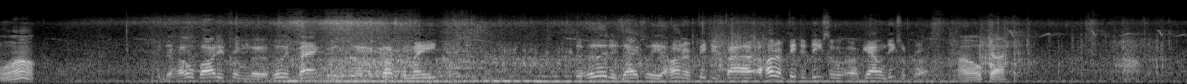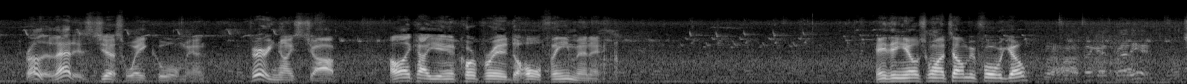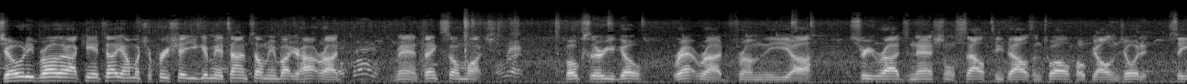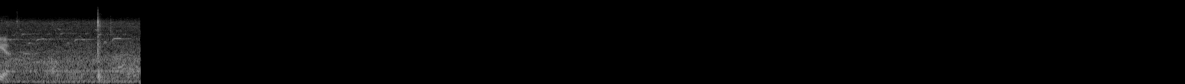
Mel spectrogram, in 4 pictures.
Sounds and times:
Speech: 0.0s - 0.4s, 1.6s - 4.4s, 5.7s - 10.1s, 12.1s - 15.2s, 15.8s - 18.0s, 20.6s - 35.8s
Truck: 0.0s - 11.9s
Outside, rural or natural: 0.0s - 37.0s.

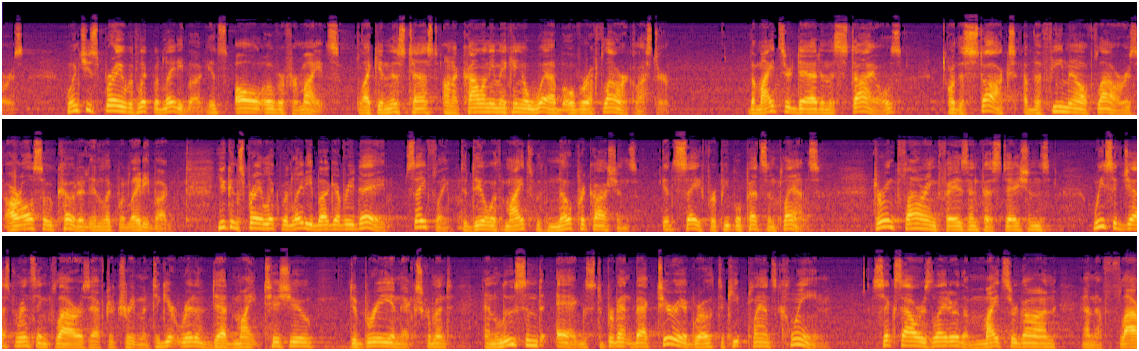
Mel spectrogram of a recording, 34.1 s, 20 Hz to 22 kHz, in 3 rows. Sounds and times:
Speech: 0.0s - 6.7s, 7.4s - 34.0s.

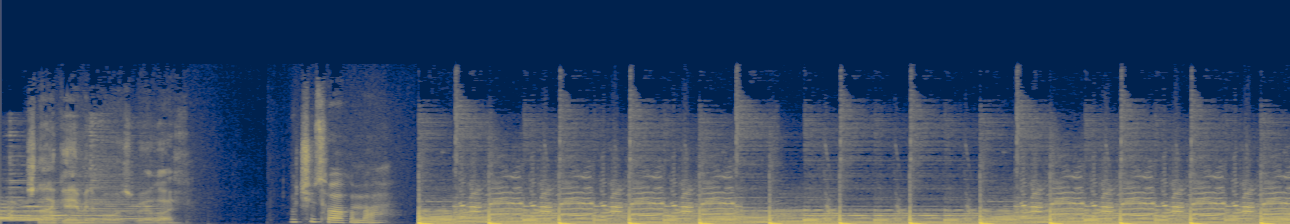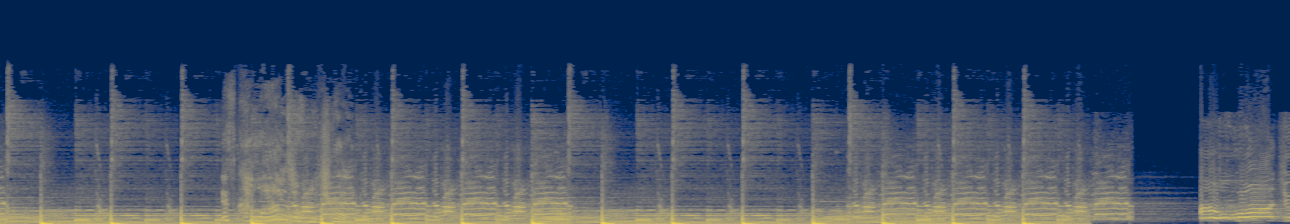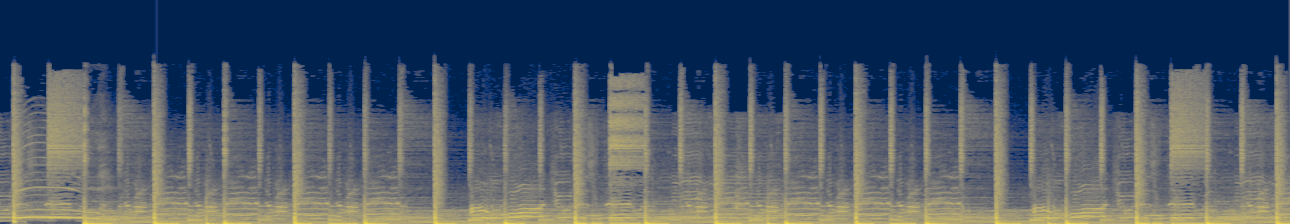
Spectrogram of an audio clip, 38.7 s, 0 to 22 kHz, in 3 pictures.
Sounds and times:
Music: 0.0s - 1.8s, 4.2s - 38.7s.

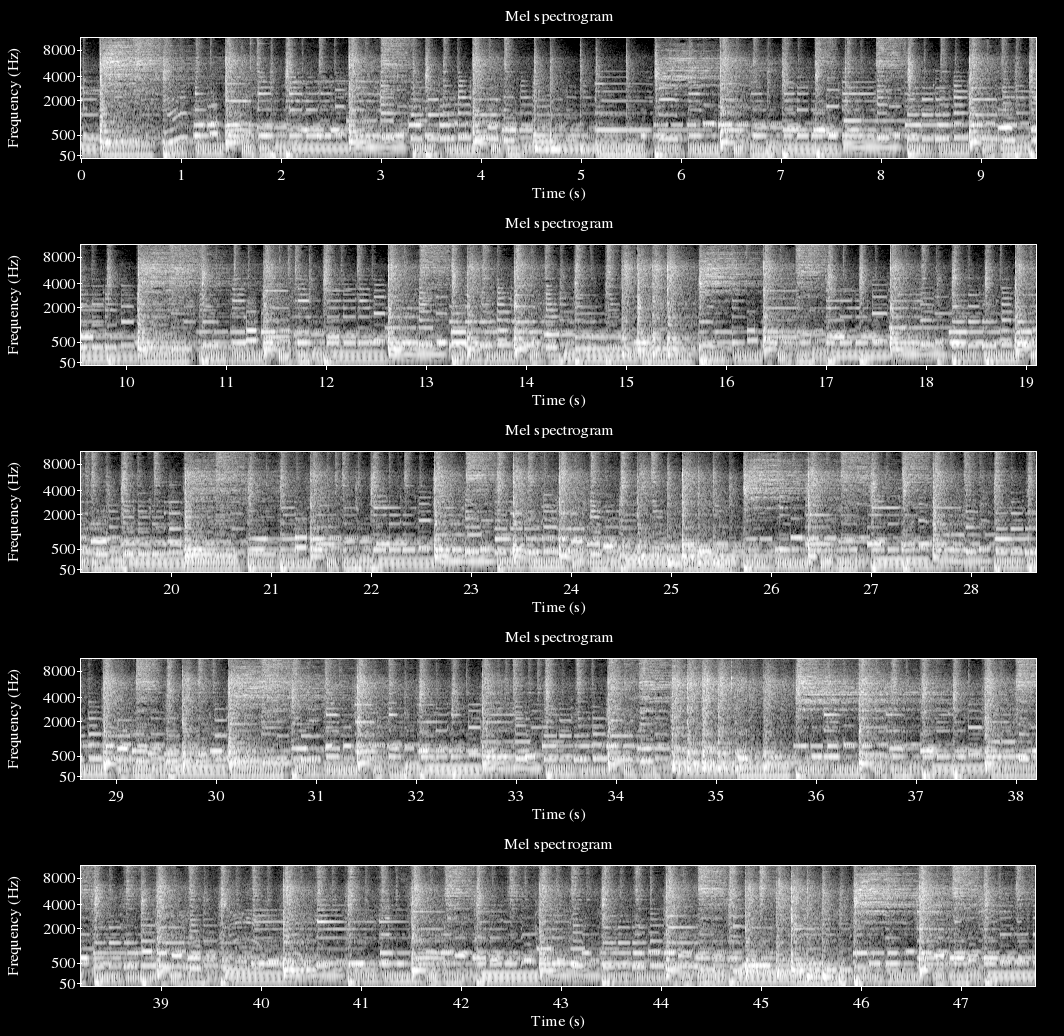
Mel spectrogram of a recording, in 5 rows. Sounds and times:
Music: 0.0s - 47.7s.

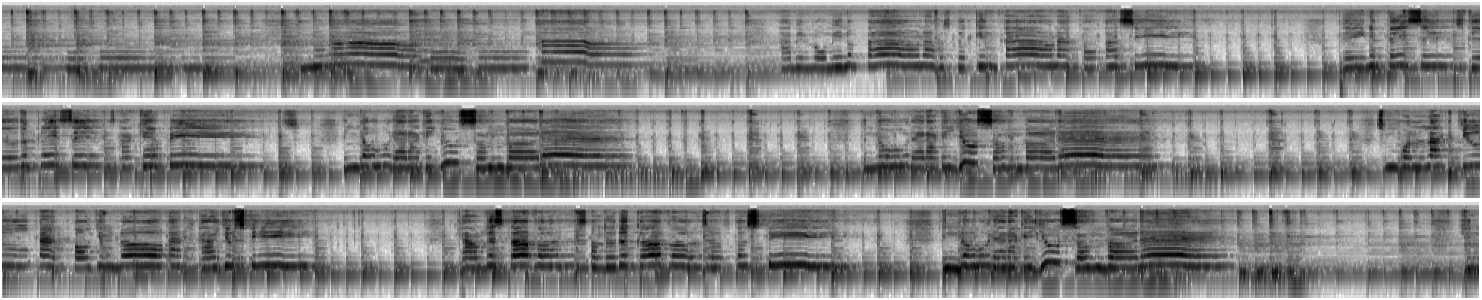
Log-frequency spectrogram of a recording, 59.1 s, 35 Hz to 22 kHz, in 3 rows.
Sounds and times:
Music: 0.0s - 59.1s.

